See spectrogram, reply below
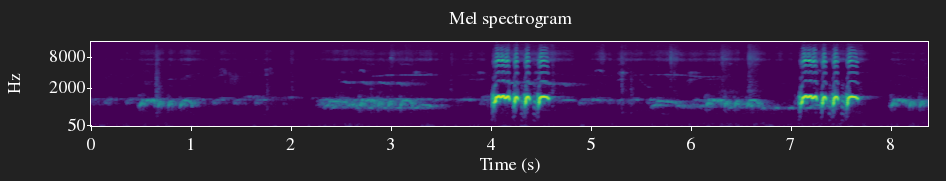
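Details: Local zebra dove song, a recording used as a lure to get other doves singing: soft trilled cooing runs broken twice by loud bursts of four clipped, ringing notes about three seconds apart. Quiet background.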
